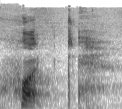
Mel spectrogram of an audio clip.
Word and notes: whot': hupa

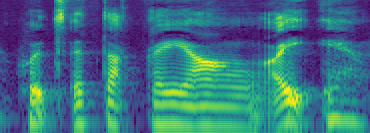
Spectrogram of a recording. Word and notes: whi-ts'iduqi-yaang'ay: hupa

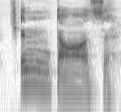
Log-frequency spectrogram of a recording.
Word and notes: ch'indaas: hupa

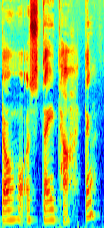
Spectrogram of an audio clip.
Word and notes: dooxo'osday-tah-ding: hupa

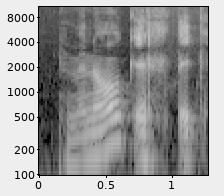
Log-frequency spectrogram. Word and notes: minook'iLdik': hupa

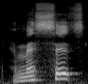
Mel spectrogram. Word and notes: misits': hupa

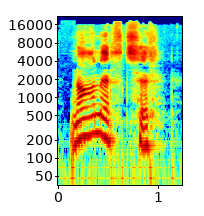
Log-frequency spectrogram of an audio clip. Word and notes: naaniLtsiL: hupa

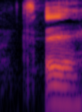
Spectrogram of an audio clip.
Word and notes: ts'eh: hupa

